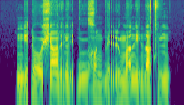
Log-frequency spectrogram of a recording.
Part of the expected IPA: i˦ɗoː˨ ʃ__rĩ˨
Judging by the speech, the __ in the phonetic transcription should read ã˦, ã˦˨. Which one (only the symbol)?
ã˦˨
